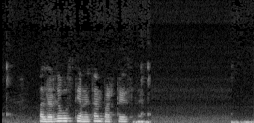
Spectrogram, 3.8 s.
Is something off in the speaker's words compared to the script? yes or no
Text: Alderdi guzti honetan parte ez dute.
no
